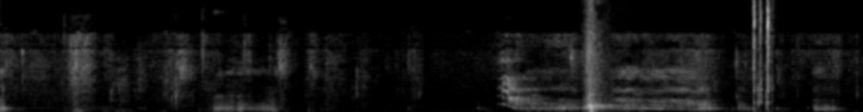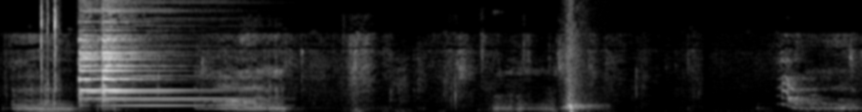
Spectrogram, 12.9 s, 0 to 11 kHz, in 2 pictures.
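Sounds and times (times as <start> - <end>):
bell-like ding: 6.8 - 8.6.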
